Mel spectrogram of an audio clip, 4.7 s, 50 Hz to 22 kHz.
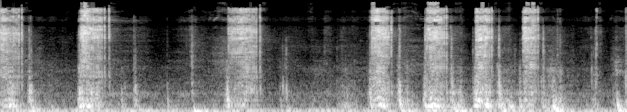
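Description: A ratcheting hand tool turns a T20 Torx screw out of a 2020–22 Nissan Sentra during airbag module work, producing repeated close clicking bursts in a steady back-and-forth rhythm.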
